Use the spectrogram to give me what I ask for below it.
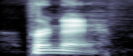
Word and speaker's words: Pranay: that what's up uh perenni i'm sorry correct me if i'm pronouncing your name wrong no that's right well i mean how do you pronounce it i don't wanna intentionally pronounce it it's pranay nice to meet you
